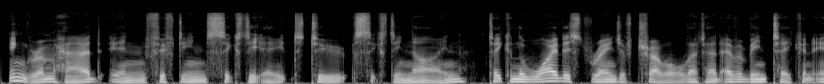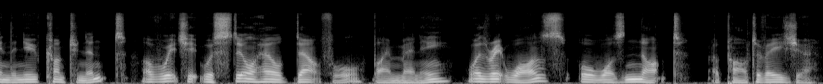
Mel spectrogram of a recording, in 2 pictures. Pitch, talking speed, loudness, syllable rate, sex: 110 Hz, 155 wpm, -19 LUFS, 3.8 syllables/s, male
